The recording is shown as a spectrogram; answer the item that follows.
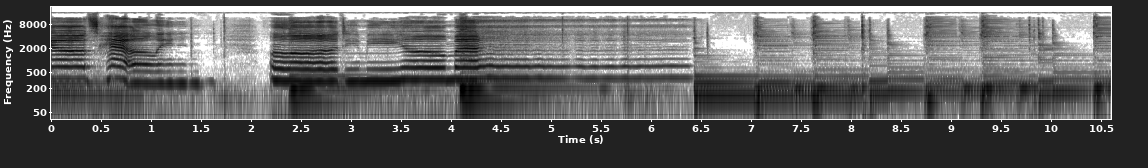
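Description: Harmonica in a neck rack playing bent, then held, notes over a strummed acoustic guitar in a country-folk song, with a brief gap about two seconds in. The harmonica stops about six seconds in, leaving the guitar strumming chords.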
